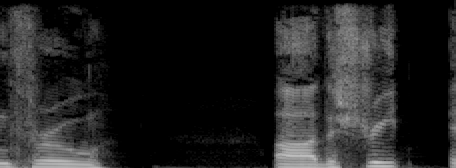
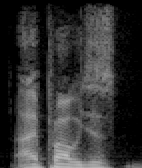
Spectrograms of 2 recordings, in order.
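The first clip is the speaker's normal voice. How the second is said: ordinary delivery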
